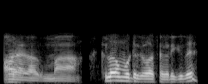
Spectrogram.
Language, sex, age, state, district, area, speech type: Tamil, male, 30-45, Tamil Nadu, Theni, rural, conversation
